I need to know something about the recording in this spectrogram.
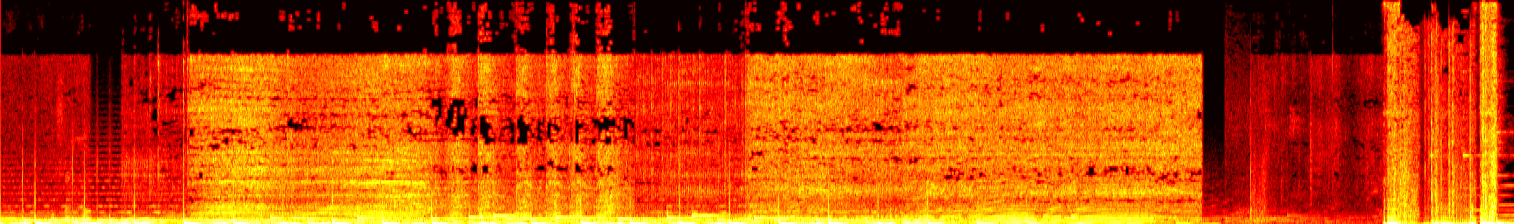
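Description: Background music with marimba notes and a steady beat, over a Stihl chainsaw revving up and down again and again as it cuts through a felled birch log from about two seconds in. Both cut off abruptly about twelve seconds in.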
